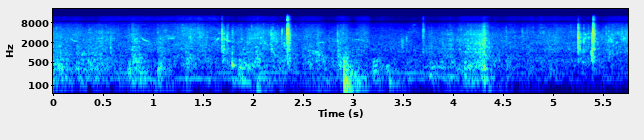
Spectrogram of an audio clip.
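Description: Scattered light clicks and knocks on an aluminium fishing boat as an angler casts and works a spinning reel, with a low thump about three seconds in.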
